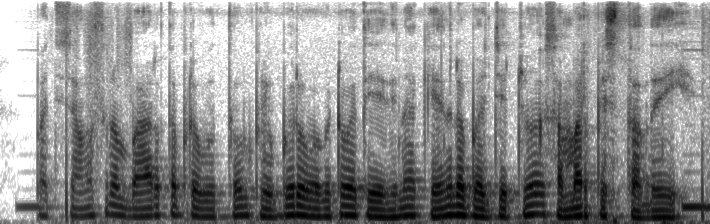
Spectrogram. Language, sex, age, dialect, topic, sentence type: Telugu, male, 41-45, Central/Coastal, banking, statement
